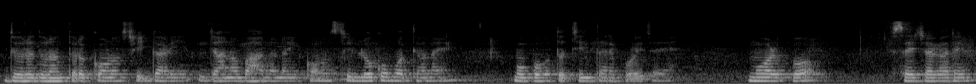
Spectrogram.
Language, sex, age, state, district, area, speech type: Odia, male, 18-30, Odisha, Nabarangpur, urban, spontaneous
